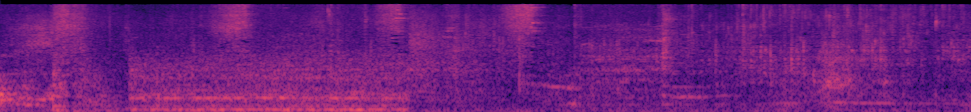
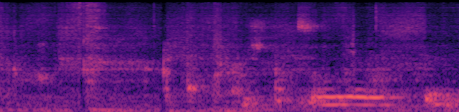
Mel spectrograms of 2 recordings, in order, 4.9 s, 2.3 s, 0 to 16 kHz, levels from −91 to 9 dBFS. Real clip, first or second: first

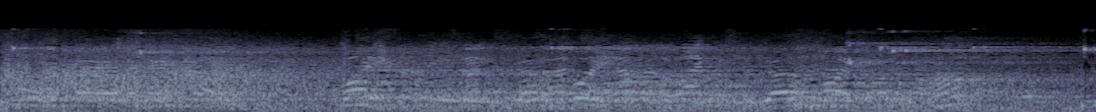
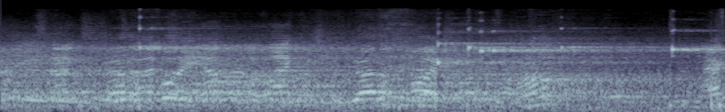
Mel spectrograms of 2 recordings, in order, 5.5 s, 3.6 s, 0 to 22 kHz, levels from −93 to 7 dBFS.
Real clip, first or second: first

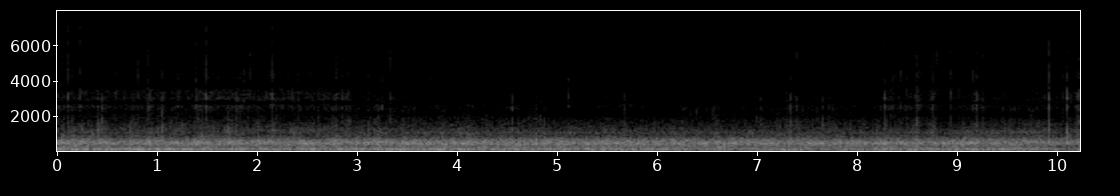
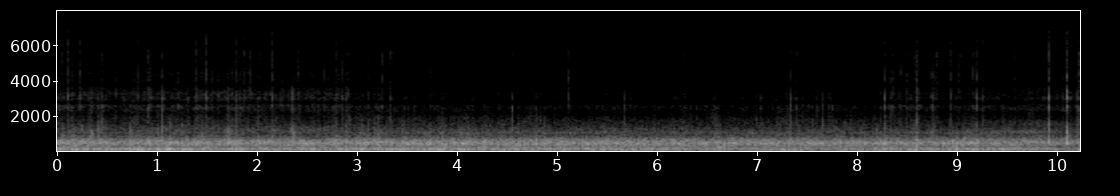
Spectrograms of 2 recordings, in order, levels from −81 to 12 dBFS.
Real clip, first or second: first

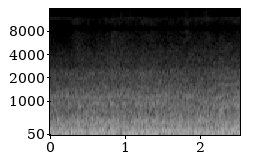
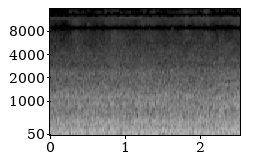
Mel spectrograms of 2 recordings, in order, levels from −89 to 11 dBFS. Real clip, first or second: first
